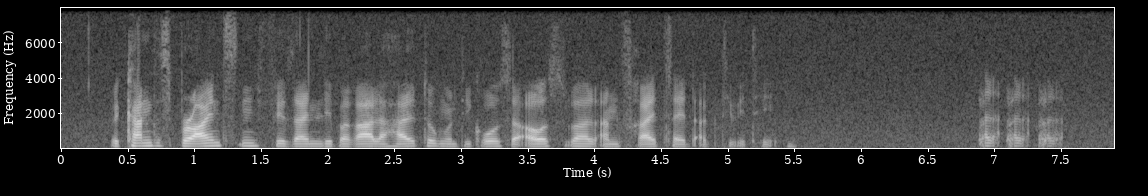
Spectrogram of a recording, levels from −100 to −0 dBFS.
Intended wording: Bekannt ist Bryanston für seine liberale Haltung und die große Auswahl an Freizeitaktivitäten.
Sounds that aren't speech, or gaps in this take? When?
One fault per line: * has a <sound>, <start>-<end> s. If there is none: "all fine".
* has a laugh, 6.9-7.5 s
